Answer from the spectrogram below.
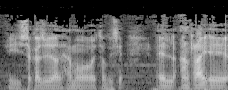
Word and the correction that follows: Underride: eh, Underride, mm, lo he dicho como, como se escribe, es una especie de Fallout Metro 2033 en 2D tiene una pinta acojonante.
